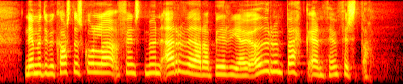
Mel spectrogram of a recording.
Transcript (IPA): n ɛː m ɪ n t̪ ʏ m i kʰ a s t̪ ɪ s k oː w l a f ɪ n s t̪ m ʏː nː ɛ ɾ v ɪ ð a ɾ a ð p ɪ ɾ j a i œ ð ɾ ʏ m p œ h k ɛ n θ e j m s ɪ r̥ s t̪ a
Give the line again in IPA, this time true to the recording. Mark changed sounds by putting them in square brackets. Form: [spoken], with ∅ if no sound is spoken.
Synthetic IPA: n ɛː m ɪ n t̪ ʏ m i kʰ a s t̪ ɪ s k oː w l a f ɪ n s t̪ m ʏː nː ɛ ɾ v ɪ ð a ɾ a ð p ɪ ɾ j a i œ ð ɾ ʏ m p [ɛ] h k ɛ n θ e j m [f] ɪ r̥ s t̪ a

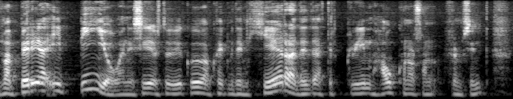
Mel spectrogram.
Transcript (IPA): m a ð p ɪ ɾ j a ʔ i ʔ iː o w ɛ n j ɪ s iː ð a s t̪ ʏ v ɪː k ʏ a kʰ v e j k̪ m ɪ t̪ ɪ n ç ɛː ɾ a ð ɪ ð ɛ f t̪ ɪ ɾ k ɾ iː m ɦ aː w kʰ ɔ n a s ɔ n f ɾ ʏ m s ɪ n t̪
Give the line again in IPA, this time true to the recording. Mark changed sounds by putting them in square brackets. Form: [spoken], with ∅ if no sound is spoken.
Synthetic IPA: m a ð p ɪ ɾ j a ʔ i [p] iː o w ɛ n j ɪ s iː ð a s t̪ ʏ v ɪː k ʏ a kʰ v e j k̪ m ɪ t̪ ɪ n ç ɛː ɾ a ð ɪ ð ɛ f t̪ ɪ ɾ k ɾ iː m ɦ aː w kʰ ɔ n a s ɔ n f ɾ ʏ m s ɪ n t̪

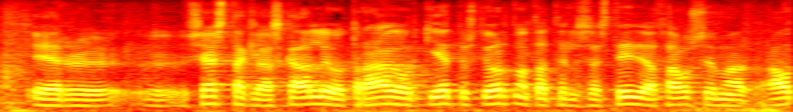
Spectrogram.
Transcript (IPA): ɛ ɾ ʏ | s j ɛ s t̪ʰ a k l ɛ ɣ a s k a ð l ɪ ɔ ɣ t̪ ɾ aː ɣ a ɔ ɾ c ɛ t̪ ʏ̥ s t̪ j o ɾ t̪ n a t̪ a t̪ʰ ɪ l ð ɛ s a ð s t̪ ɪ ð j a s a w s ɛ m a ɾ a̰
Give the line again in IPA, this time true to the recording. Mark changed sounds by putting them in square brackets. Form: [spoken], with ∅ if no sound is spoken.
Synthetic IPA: ɛ ɾ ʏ | s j ɛ s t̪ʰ a k l ɛ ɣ a s k a ð l ɪ ɔ ɣ t̪ ɾ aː ɣ a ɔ ɾ c [ɛː] t̪ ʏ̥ s t̪ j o ɾ t̪ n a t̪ a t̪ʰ ɪ l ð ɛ s a ð s t̪ ɪ ð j a [θ] a w s ɛ m a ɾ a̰

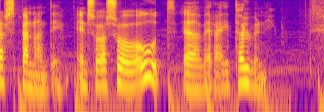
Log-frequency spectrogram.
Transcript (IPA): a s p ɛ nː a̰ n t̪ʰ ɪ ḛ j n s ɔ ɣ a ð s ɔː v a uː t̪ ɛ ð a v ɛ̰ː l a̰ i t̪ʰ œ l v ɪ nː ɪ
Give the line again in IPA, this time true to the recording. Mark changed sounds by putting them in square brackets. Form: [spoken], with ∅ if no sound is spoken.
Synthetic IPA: a s p ɛ nː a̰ n [t̪] ɪ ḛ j n s ɔ ɣ a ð s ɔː v a uː t̪ ɛ ð a v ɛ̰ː [ɾ] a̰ i t̪ʰ œ l v ɪ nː ɪ

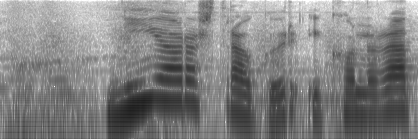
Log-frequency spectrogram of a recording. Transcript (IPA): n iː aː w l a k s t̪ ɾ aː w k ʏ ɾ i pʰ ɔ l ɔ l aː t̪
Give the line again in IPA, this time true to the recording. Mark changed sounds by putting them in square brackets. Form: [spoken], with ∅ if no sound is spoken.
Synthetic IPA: n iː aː w [ɾ] a [∅] s t̪ ɾ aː w k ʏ ɾ i [kʰ] ɔ l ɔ [ɾ] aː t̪

